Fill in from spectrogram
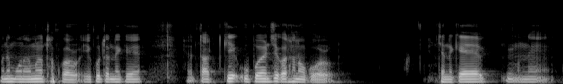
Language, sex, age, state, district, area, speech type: Assamese, male, 30-45, Assam, Darrang, rural, spontaneous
